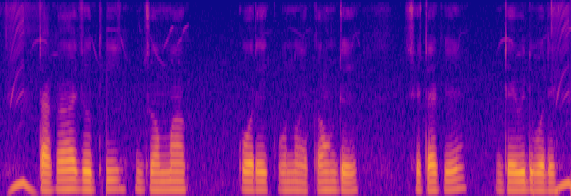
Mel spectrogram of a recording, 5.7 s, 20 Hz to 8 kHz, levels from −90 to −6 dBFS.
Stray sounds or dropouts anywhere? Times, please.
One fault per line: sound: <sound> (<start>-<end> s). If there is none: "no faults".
sound: dropout (1.0-1.1 s)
